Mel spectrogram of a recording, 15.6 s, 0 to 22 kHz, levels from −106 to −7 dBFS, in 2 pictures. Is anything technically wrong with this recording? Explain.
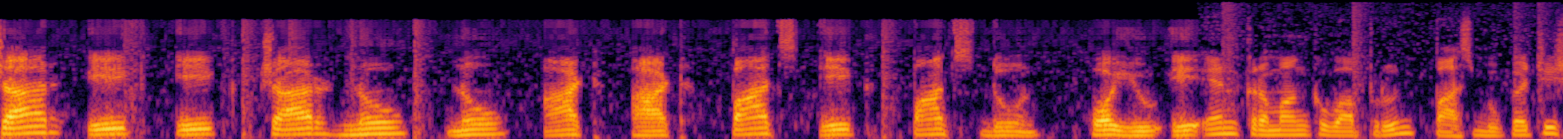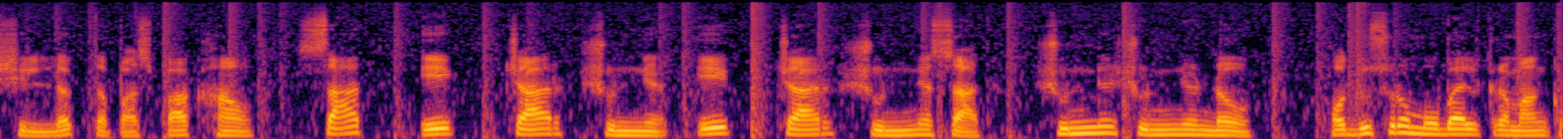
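Yes. Two faults are audible in this speech clip.

Overdone noise removal runs through the whole clip. A noise reduction stage was set far too hard. It pulls individual frequency bands down or out whenever they sit close to its noise estimate. Quiet parts of the voice fall below that line and vanish with the noise. The background drops and breaks up into small twinkling specks.

From 0.0 to 6.0 s, the clip sounds like an adaptive stream starting at a low bitrate. The player opened on a cheap version of the stream so playback could begin fast. Once it had gauged the connection, it switched to a better version. Before 6.0 s, nothing above about 12.2 kHz is present, and codec artefacts are heavier. The low start fits roughly 16 kbit/s Opus, and the later sound fits 64 kbit/s. The quality jumps up suddenly at 6.0 s with no gap.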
